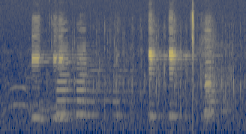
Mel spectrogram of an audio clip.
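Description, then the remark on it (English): Car horns honk in a quick series of short, blaring toots, some overlapping, at an uneven rhythm, from cars outdoors at an outdoor church worship service, the drivers honking as part of the worship. “During worship, when Brian started honking his horn at first, my first thought was, "What?”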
